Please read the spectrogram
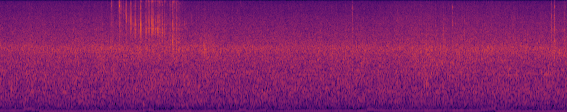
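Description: Steady rushing of a swollen river running over rapids, an even hiss of moving water.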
